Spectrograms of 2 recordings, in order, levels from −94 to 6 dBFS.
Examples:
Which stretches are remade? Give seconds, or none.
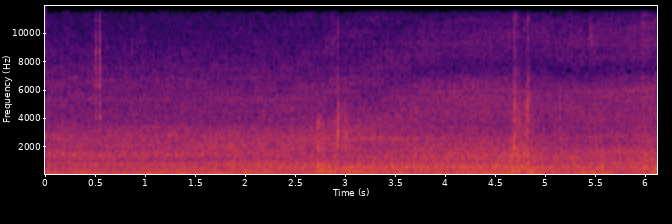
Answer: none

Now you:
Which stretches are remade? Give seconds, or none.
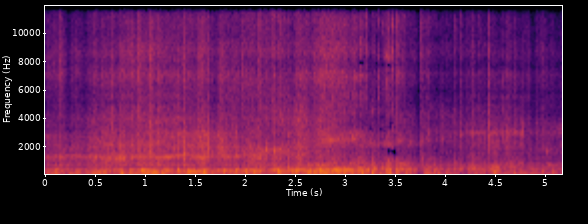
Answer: 0.0-3.1; 3.5-5.2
